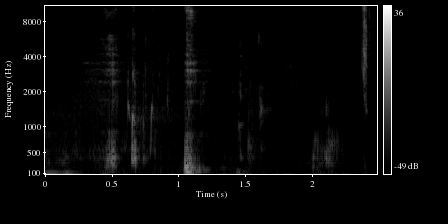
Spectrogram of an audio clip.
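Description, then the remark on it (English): Quiet wet mouth sounds of someone sipping water, with a few small slurps and swallows and a soft gulp near the middle, no talking. “Sorry, I need water.”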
